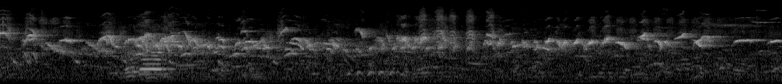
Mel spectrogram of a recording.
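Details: Greater green leafbird competing at a songbird contest in Indonesia on a Saturday, freshly through its moult and winning twice. It gives a dense, continuous run of rapid chirps and twittering slurred notes, loud and unbroken throughout.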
